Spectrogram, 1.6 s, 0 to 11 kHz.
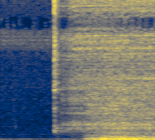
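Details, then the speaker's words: Residential gas water heater after pilot-out service call with error code 7 and gas valve replacement, relit: sharp click, then soft low whoosh building into steady roar as main burner lights cleanly and holds; normal main burner ignition. "Houston we got ignition beautiful"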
